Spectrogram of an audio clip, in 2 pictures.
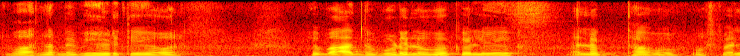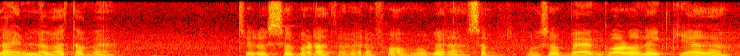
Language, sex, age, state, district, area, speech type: Hindi, male, 60+, Rajasthan, Jodhpur, urban, spontaneous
